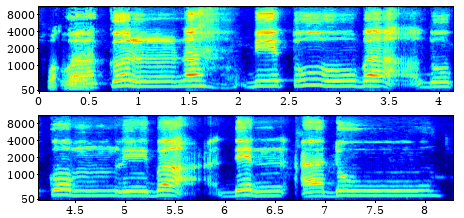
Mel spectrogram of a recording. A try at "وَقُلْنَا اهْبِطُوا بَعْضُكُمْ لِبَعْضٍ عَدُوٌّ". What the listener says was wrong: Aduh gitu jangan panjang. Aduh membel doang Berhenti boleh di sini. Diterusin boleh tapi berhenti nggak apa-apa. Wa qulna bitu ba'dukum li ba'din adu.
